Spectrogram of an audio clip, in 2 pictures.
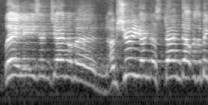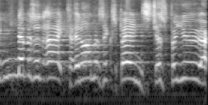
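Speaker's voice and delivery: high, grand announcer voice; ringmaster. Retold or imitated. Ringmaster addressing the circus audience, high showman voice. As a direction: sell it to the crowd. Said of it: "In came the ringmaster".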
